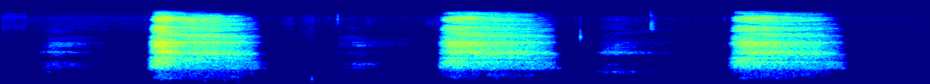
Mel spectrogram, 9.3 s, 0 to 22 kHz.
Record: exhalation_length: 9.3 s
exhalation_amplitude: 10799
exhalation_signal_mean_std_ratio: 0.44
survey_phase: beta (2021-08-13 to 2022-03-07)
age: 18-44
gender: Female
wearing_mask: 'No'
symptom_cough_any: true
symptom_runny_or_blocked_nose: true
symptom_sore_throat: true
symptom_diarrhoea: true
symptom_fatigue: true
symptom_change_to_sense_of_smell_or_taste: true
symptom_loss_of_taste: true
smoker_status: Ex-smoker
respiratory_condition_asthma: false
respiratory_condition_other: false
recruitment_source: Test and Trace
submission_delay: 2 days
covid_test_result: Positive
covid_test_method: ePCR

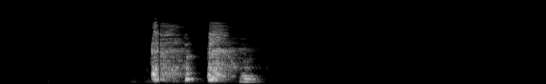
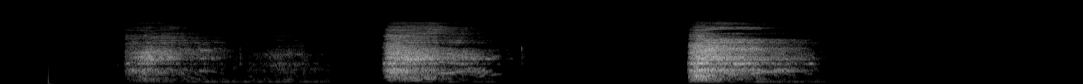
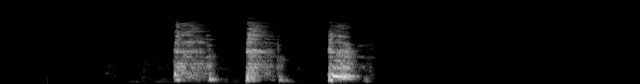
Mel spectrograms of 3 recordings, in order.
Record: cough_length: 5.5 s
cough_amplitude: 22692
cough_signal_mean_std_ratio: 0.25
exhalation_length: 10.8 s
exhalation_amplitude: 15980
exhalation_signal_mean_std_ratio: 0.35
three_cough_length: 6.4 s
three_cough_amplitude: 23601
three_cough_signal_mean_std_ratio: 0.26
survey_phase: alpha (2021-03-01 to 2021-08-12)
age: 45-64
gender: Male
wearing_mask: 'No'
symptom_none: true
smoker_status: Ex-smoker
respiratory_condition_asthma: false
respiratory_condition_other: false
recruitment_source: REACT
submission_delay: 1 day
covid_test_result: Negative
covid_test_method: RT-qPCR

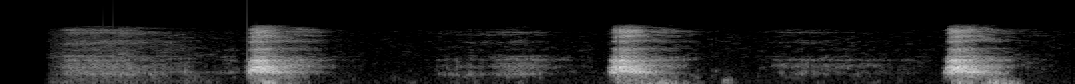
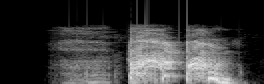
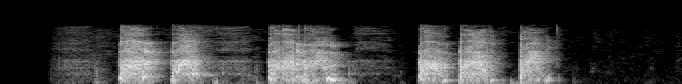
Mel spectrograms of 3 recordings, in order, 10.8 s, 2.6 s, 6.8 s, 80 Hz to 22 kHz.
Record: exhalation_length: 10.8 s
exhalation_amplitude: 22469
exhalation_signal_mean_std_ratio: 0.29
cough_length: 2.6 s
cough_amplitude: 32767
cough_signal_mean_std_ratio: 0.55
three_cough_length: 6.8 s
three_cough_amplitude: 29630
three_cough_signal_mean_std_ratio: 0.51
survey_phase: beta (2021-08-13 to 2022-03-07)
age: 45-64
gender: Male
wearing_mask: 'No'
symptom_cough_any: true
symptom_runny_or_blocked_nose: true
smoker_status: Never smoked
respiratory_condition_asthma: true
respiratory_condition_other: false
recruitment_source: Test and Trace
submission_delay: 1 day
covid_test_result: Positive
covid_test_method: RT-qPCR
covid_ct_value: 22.0
covid_ct_gene: ORF1ab gene
covid_ct_mean: 22.5
covid_viral_load: 40000 copies/ml
covid_viral_load_category: Low viral load (10K-1M copies/ml)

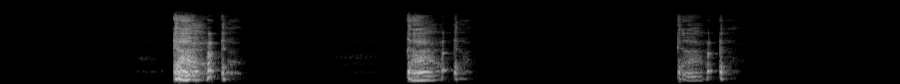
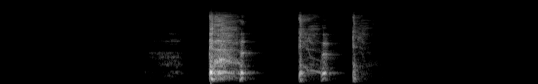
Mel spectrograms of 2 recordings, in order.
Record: three_cough_length: 9.0 s
three_cough_amplitude: 32262
three_cough_signal_mean_std_ratio: 0.23
cough_length: 5.4 s
cough_amplitude: 32767
cough_signal_mean_std_ratio: 0.19
survey_phase: beta (2021-08-13 to 2022-03-07)
age: 45-64
gender: Female
wearing_mask: 'No'
symptom_none: true
symptom_onset: 13 days
smoker_status: Never smoked
respiratory_condition_asthma: true
respiratory_condition_other: false
recruitment_source: REACT
submission_delay: 3 days
covid_test_result: Negative
covid_test_method: RT-qPCR
influenza_a_test_result: Negative
influenza_b_test_result: Negative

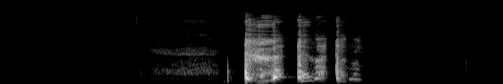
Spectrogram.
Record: three_cough_length: 5.0 s
three_cough_amplitude: 32638
three_cough_signal_mean_std_ratio: 0.24
survey_phase: beta (2021-08-13 to 2022-03-07)
age: 18-44
gender: Female
wearing_mask: 'No'
symptom_sore_throat: true
symptom_fatigue: true
symptom_headache: true
symptom_onset: 3 days
smoker_status: Never smoked
respiratory_condition_asthma: false
respiratory_condition_other: false
recruitment_source: Test and Trace
submission_delay: 1 day
covid_test_result: Positive
covid_test_method: RT-qPCR
covid_ct_value: 17.2
covid_ct_gene: ORF1ab gene
covid_ct_mean: 17.3
covid_viral_load: 2200000 copies/ml
covid_viral_load_category: High viral load (>1M copies/ml)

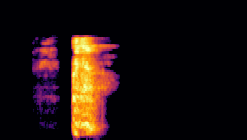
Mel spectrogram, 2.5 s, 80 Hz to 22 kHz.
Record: cough_length: 2.5 s
cough_amplitude: 29946
cough_signal_mean_std_ratio: 0.25
survey_phase: alpha (2021-03-01 to 2021-08-12)
age: 45-64
gender: Male
wearing_mask: 'No'
symptom_cough_any: true
symptom_onset: 5 days
smoker_status: Never smoked
respiratory_condition_asthma: false
respiratory_condition_other: false
recruitment_source: Test and Trace
submission_delay: 1 day
covid_test_result: Positive
covid_test_method: RT-qPCR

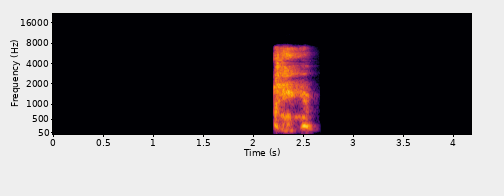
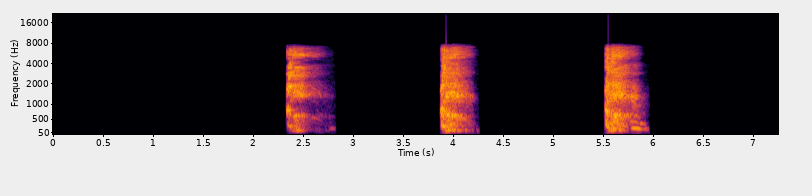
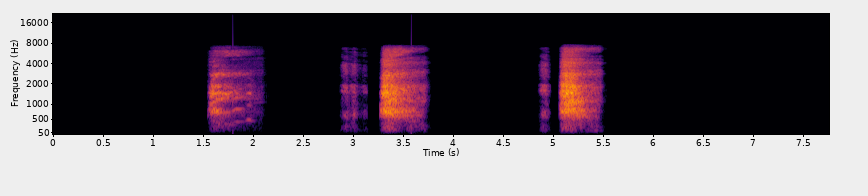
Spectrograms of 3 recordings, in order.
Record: cough_length: 4.2 s
cough_amplitude: 27440
cough_signal_mean_std_ratio: 0.22
three_cough_length: 7.3 s
three_cough_amplitude: 32768
three_cough_signal_mean_std_ratio: 0.26
exhalation_length: 7.8 s
exhalation_amplitude: 14524
exhalation_signal_mean_std_ratio: 0.24
survey_phase: beta (2021-08-13 to 2022-03-07)
age: 45-64
gender: Female
wearing_mask: 'No'
symptom_runny_or_blocked_nose: true
smoker_status: Never smoked
respiratory_condition_asthma: false
respiratory_condition_other: false
recruitment_source: REACT
submission_delay: 2 days
covid_test_result: Negative
covid_test_method: RT-qPCR
influenza_a_test_result: Negative
influenza_b_test_result: Negative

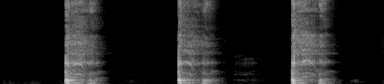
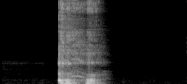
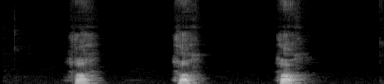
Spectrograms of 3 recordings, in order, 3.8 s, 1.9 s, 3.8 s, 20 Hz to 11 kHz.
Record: three_cough_length: 3.8 s
three_cough_amplitude: 32768
three_cough_signal_mean_std_ratio: 0.27
cough_length: 1.9 s
cough_amplitude: 28365
cough_signal_mean_std_ratio: 0.31
exhalation_length: 3.8 s
exhalation_amplitude: 28193
exhalation_signal_mean_std_ratio: 0.25
survey_phase: beta (2021-08-13 to 2022-03-07)
age: 65+
gender: Male
wearing_mask: 'No'
symptom_none: true
smoker_status: Never smoked
respiratory_condition_asthma: false
respiratory_condition_other: false
recruitment_source: REACT
submission_delay: 1 day
covid_test_result: Negative
covid_test_method: RT-qPCR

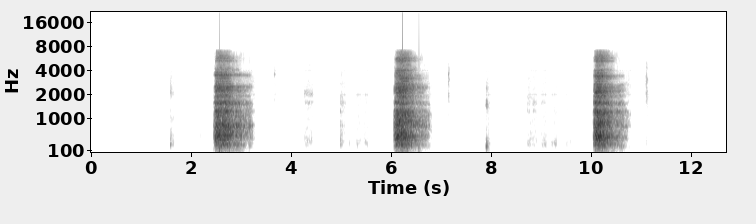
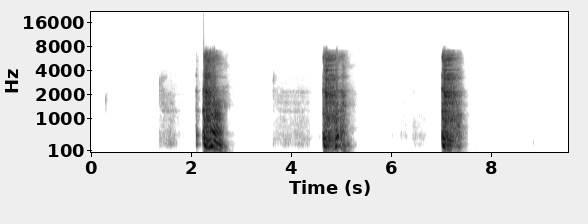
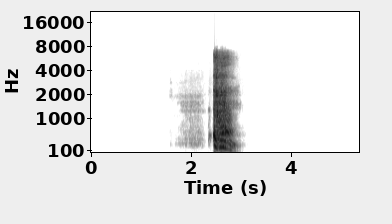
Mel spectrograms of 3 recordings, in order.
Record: exhalation_length: 12.7 s
exhalation_amplitude: 10751
exhalation_signal_mean_std_ratio: 0.25
three_cough_length: 9.6 s
three_cough_amplitude: 32768
three_cough_signal_mean_std_ratio: 0.26
cough_length: 5.4 s
cough_amplitude: 32768
cough_signal_mean_std_ratio: 0.21
survey_phase: beta (2021-08-13 to 2022-03-07)
age: 18-44
gender: Male
wearing_mask: 'No'
symptom_none: true
smoker_status: Never smoked
respiratory_condition_asthma: false
respiratory_condition_other: false
recruitment_source: REACT
submission_delay: 3 days
covid_test_result: Negative
covid_test_method: RT-qPCR
influenza_a_test_result: Negative
influenza_b_test_result: Negative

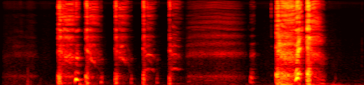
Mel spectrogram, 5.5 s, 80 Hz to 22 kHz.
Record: cough_length: 5.5 s
cough_amplitude: 12162
cough_signal_mean_std_ratio: 0.34
survey_phase: beta (2021-08-13 to 2022-03-07)
age: 45-64
gender: Female
wearing_mask: 'No'
symptom_cough_any: true
symptom_new_continuous_cough: true
symptom_runny_or_blocked_nose: true
symptom_shortness_of_breath: true
symptom_sore_throat: true
symptom_fatigue: true
symptom_fever_high_temperature: true
symptom_headache: true
symptom_change_to_sense_of_smell_or_taste: true
symptom_onset: 3 days
smoker_status: Ex-smoker
respiratory_condition_asthma: true
respiratory_condition_other: false
recruitment_source: Test and Trace
submission_delay: 2 days
covid_test_result: Positive
covid_test_method: RT-qPCR
covid_ct_value: 21.2
covid_ct_gene: ORF1ab gene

